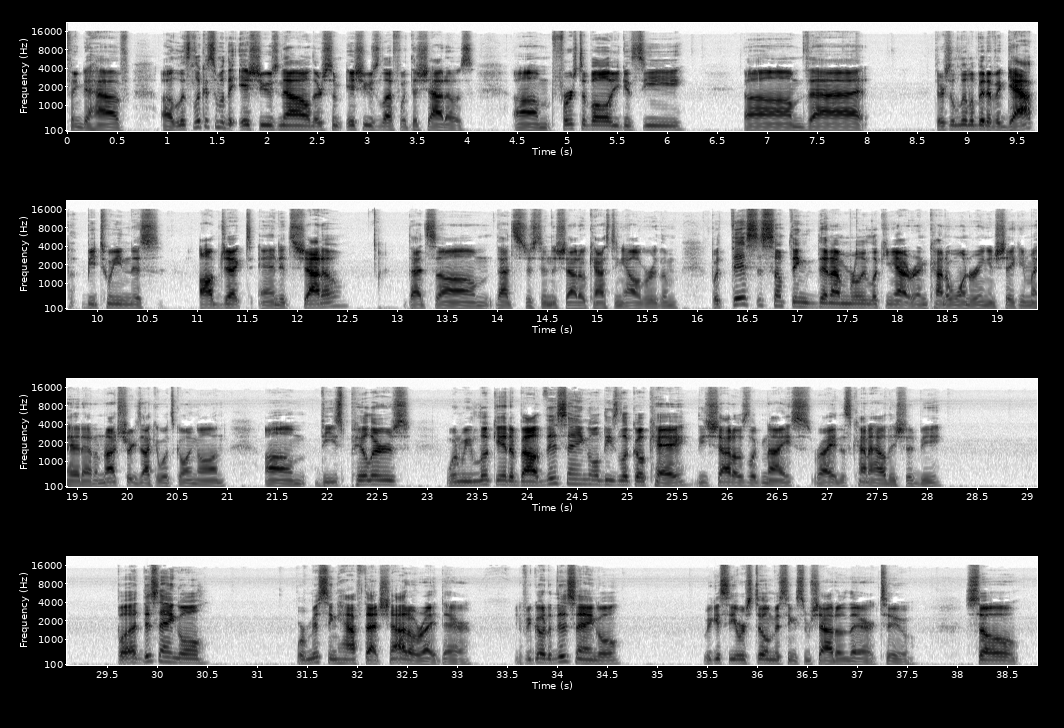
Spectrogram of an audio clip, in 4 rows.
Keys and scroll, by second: 0.0-4.2 typing, 5.9-9.2 typing, 11.0-24.8 typing, 27.4-38.8 typing.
